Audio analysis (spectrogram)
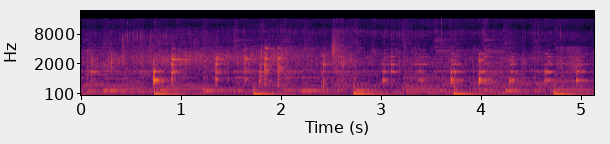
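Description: Porcini mushrooms and garlic fry in a pan, sizzling steadily while a utensil stirs and scrapes in repeated strokes about once a second, close and fairly quiet.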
